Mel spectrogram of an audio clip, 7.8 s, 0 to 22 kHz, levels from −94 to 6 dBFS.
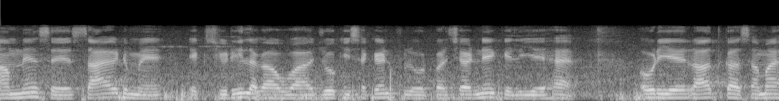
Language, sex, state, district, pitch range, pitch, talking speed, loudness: Hindi, male, Uttar Pradesh, Lalitpur, 130-150 Hz, 140 Hz, 175 wpm, -15 LUFS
